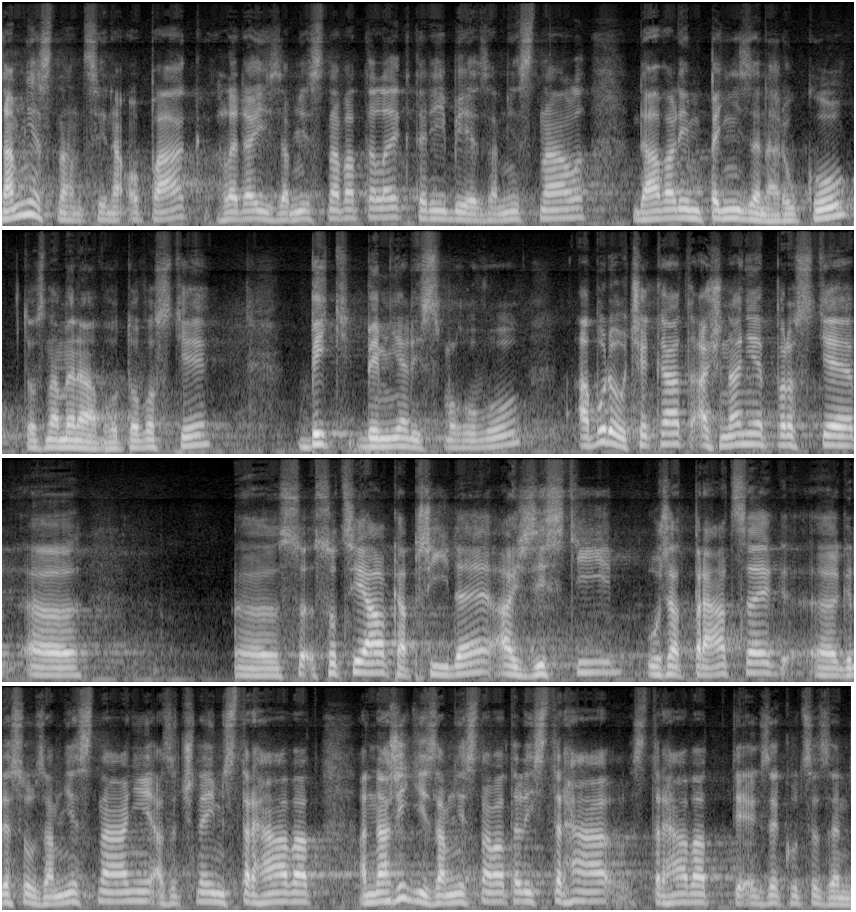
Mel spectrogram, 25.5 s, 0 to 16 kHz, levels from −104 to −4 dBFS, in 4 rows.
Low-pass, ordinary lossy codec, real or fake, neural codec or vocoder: 14.4 kHz; Opus, 32 kbps; real; none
